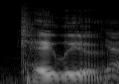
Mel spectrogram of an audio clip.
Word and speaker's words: Khalia: paying the invoices but Kalia is in expensive at I'm sorry wait I said it right this time finally no you didn't damn k k Leah Kay Lea okay I'm so sorry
